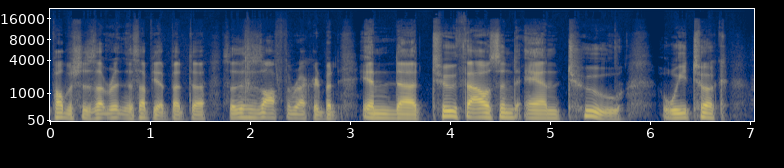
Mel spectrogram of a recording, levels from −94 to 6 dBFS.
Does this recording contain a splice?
no; 0 cuts

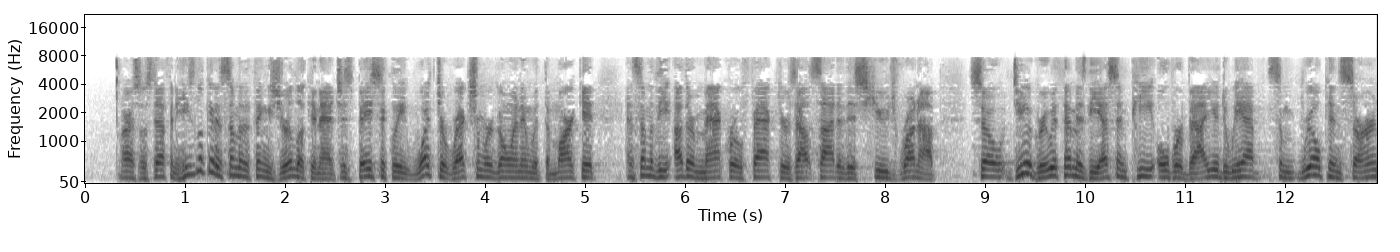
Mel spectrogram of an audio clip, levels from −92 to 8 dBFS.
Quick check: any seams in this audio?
no; 0 cuts

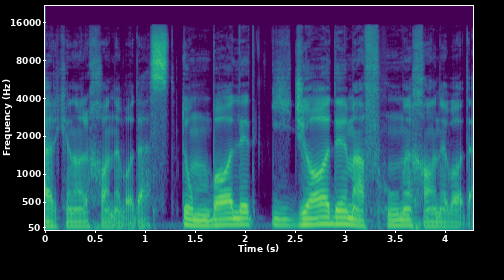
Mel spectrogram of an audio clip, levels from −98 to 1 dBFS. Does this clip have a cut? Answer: yes; 1 cut; at 1.3 s

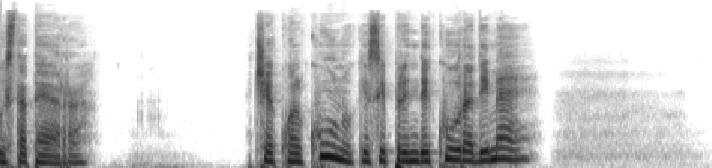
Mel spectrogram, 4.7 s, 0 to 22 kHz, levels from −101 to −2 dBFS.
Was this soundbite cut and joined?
no; 0 cuts

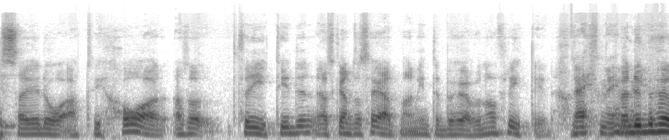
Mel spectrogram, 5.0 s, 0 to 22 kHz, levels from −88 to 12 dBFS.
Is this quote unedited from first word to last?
no; 1 cut; at 1.7 s

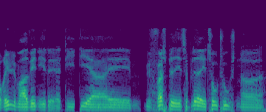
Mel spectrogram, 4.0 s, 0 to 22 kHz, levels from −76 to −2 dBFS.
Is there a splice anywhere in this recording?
yes; 2 cuts; at 1.1 s, 2.1 s

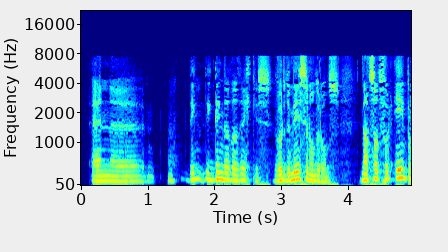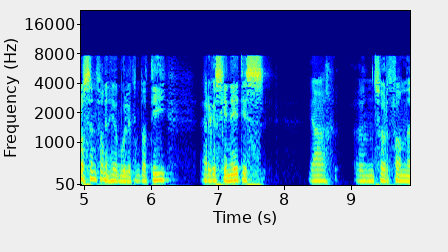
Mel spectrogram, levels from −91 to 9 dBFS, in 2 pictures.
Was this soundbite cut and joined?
yes; 5 cuts; at 1.3 s, 2.6 s, 4.3 s, 5.3 s, 5.7 s

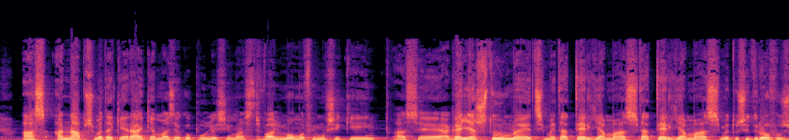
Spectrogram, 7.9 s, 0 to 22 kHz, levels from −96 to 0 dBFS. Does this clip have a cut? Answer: yes; 2 cuts; at 2.6 s, 6.4 s

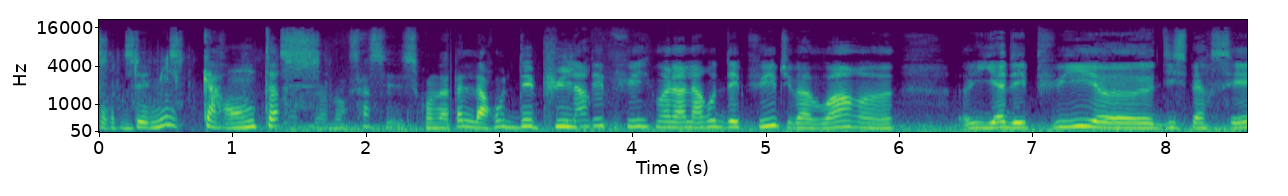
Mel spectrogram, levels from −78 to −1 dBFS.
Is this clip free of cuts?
no; 2 cuts; at 3.7 s, 5.1 s

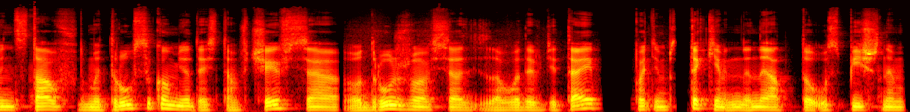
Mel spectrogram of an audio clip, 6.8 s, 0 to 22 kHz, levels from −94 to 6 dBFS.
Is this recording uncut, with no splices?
no; 3 cuts; at 1.4 s, 5.1 s, 5.4 s

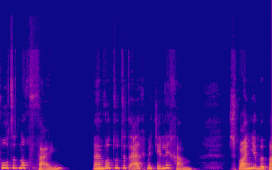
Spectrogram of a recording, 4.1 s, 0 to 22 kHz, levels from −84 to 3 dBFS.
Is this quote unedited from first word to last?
yes; 0 cuts

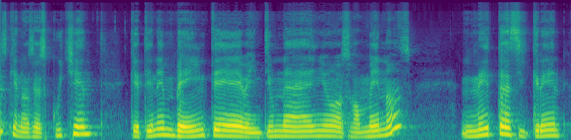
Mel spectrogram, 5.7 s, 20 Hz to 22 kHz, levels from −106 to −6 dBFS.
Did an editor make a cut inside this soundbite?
no; 0 cuts

